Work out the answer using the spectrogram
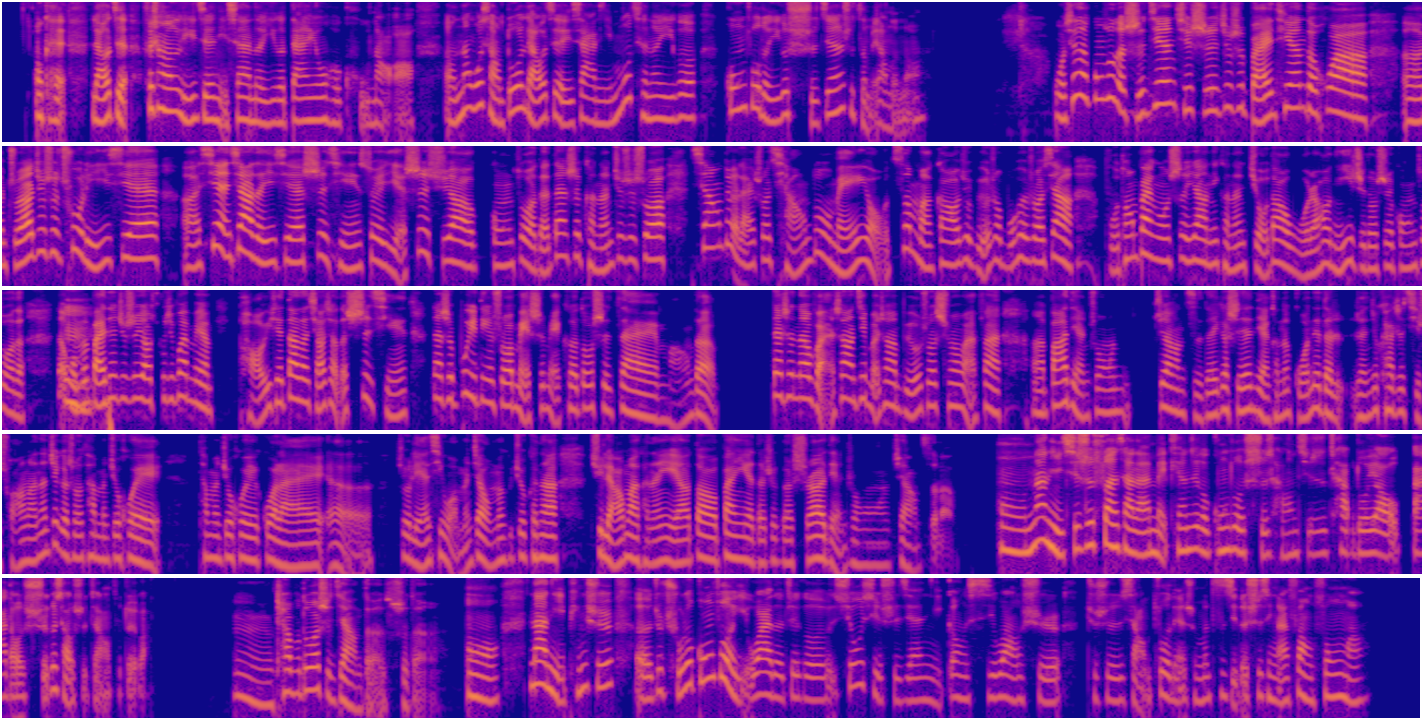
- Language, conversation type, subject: Chinese, advice, 我怎样才能更好地区分工作和生活？
- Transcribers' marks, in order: other background noise; tapping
